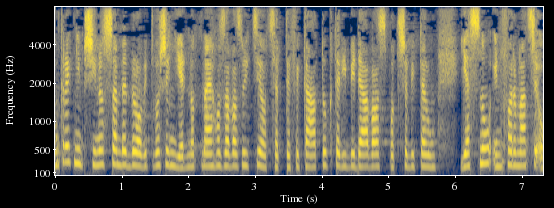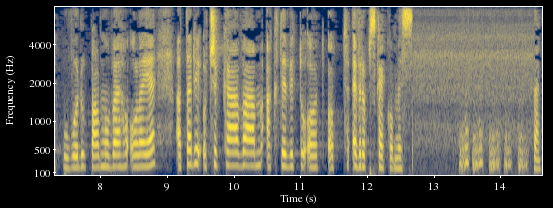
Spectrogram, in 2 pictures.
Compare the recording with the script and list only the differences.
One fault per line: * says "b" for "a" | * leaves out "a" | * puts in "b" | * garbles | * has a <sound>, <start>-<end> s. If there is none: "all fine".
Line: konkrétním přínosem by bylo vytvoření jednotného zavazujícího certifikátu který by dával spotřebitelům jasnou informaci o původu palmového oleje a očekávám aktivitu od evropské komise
* puts in "tady"
* has a laugh, 13.4-14.4 s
